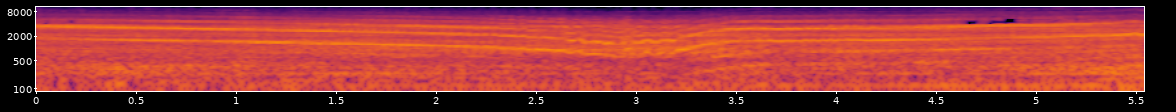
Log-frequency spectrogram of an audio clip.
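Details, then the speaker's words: Redcat Kaiju EXT RC truck on 3S at full speed, about 36-37 mph: high whine climbing and falling as it races past; pinion mesh set ultra tight. "but you could hear that that mesh got ultra tight so what i'm gonna do i should take a piece of paper and jam it in there"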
